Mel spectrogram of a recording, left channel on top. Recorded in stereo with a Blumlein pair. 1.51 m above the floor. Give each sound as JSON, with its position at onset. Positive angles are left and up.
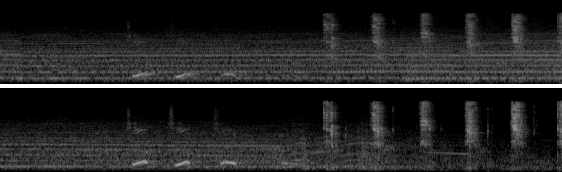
{"t": 1.3, "sound": "a woman speaking", "azimuth_deg": -10, "distance_m": 0.5}
{"t": 3.2, "sound": "chewing", "azimuth_deg": -30, "distance_m": 1.2}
